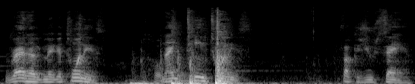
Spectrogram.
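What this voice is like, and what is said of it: Brooklyn accent. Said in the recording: “My accent is from Brooklyn.”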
